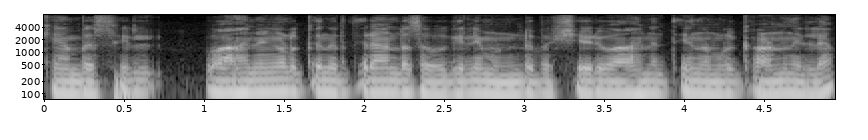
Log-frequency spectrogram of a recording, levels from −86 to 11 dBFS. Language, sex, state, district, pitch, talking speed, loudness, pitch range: Malayalam, male, Kerala, Kozhikode, 100 Hz, 145 wpm, -16 LUFS, 100-105 Hz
